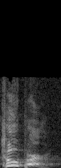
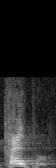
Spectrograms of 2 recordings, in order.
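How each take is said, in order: First: The first syllable rhymes with 'coo'. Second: The first syllable rhymes with 'cow'. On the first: "it's pronounced Cooper over there" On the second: "I thought that's how you pronounce C-O-W-P-E-R"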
